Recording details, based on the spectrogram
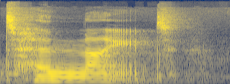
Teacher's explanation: The first syllable is unstressed. So to becomes that unstressed t. And then night is your stressed syllable. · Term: syllable stress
